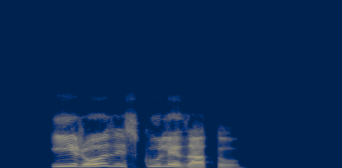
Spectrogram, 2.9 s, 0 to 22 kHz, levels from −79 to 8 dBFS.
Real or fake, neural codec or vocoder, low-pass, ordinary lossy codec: real; none; 7.2 kHz; Opus, 24 kbps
